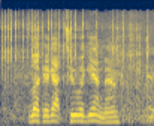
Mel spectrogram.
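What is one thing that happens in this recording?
A fishing reel clicks as it is cranked.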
